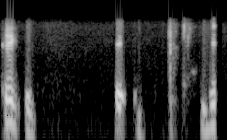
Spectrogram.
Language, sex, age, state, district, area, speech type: Maithili, male, 45-60, Bihar, Saharsa, urban, conversation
